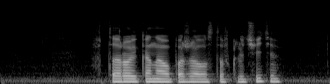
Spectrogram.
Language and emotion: Russian, neutral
